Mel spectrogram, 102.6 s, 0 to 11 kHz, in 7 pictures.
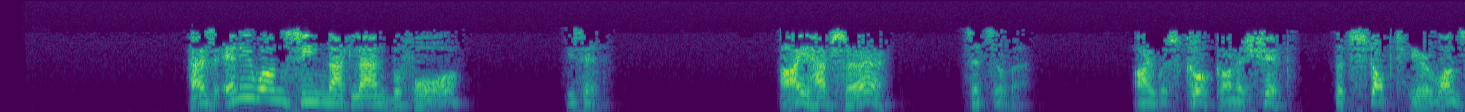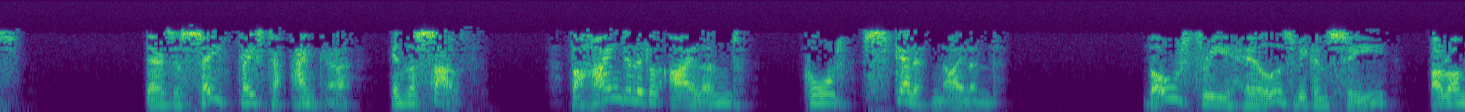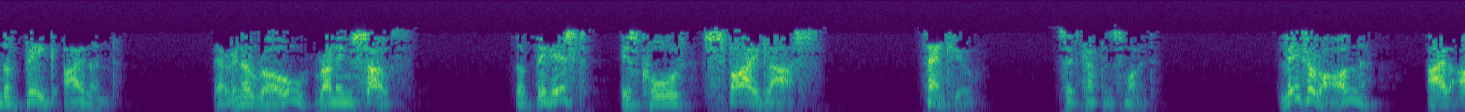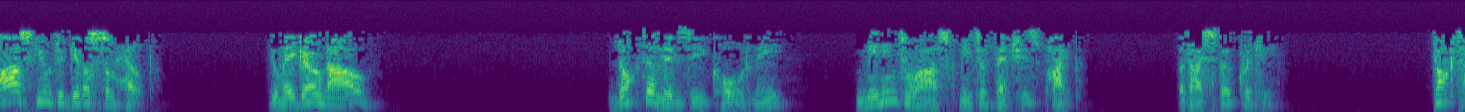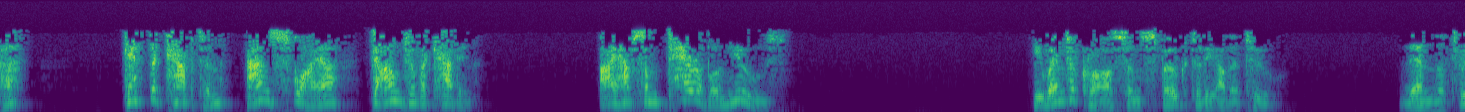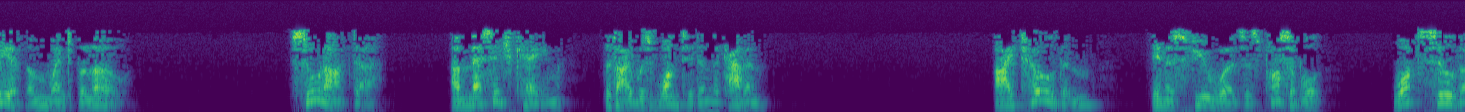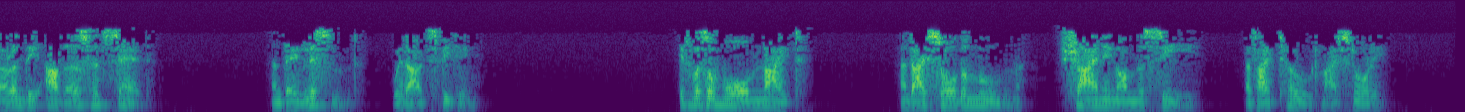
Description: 在线英语听力室《金银岛》第七章 苹果桶(7)的听力文件下载,《金银岛》中英双语有声读物附MP3下载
